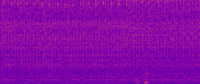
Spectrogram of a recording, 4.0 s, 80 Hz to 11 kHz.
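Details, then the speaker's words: Vauxhall Astra after fixing a broken coil (cylinder 2 was arcing): quiet, even idle with steady beat, one small click; misfire totally gone, engine running cleanly. "so I don't know if you can hear that but we've got the engine running now miss fire has totally gone"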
